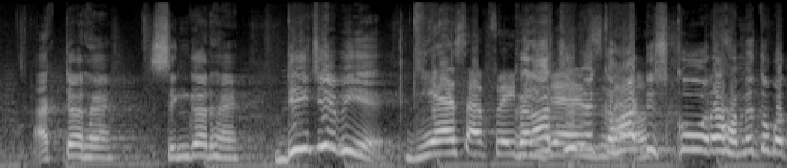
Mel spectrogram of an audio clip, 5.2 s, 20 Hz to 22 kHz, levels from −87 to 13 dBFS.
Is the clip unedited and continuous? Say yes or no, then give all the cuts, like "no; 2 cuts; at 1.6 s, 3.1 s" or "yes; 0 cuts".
yes; 0 cuts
